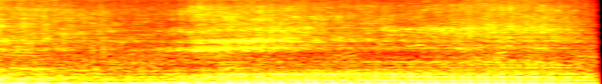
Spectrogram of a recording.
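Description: An old car's engine as it drives away during a car club gathering: a low, steady rumbling hum with a slight shift in tone partway through.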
